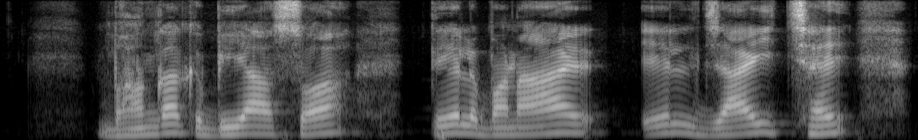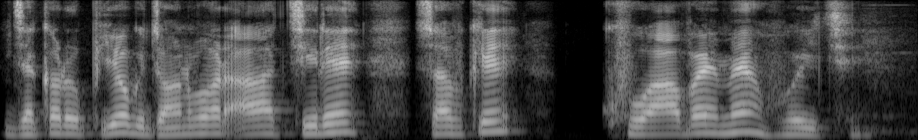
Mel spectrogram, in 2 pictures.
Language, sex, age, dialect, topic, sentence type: Maithili, male, 18-24, Bajjika, agriculture, statement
